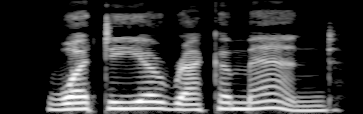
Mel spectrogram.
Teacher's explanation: Notice how do you becomes dia in casual conversation.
